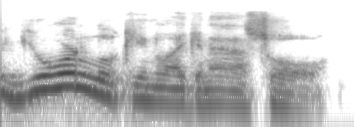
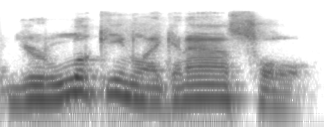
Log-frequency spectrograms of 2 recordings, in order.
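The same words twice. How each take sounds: First: "you're" punched as the contrast; stress on YOU'RE. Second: Said in the usual way. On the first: Real, not acted. Host turns the insult back on Leva, stressing "you're". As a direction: lean hard on "you're", then fall away.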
